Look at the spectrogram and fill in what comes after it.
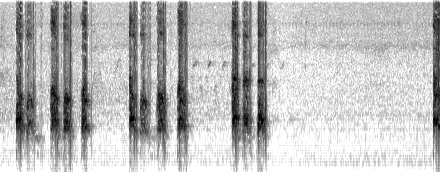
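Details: Luci, a Maltese, barks at her own reflection in a church, taking it for another dog: rapid bursts of two or three high, sharp yaps, repeated in clusters, then a pause and one final bark.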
